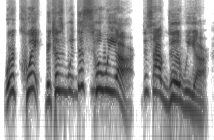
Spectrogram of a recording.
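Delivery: ordinary talk, nothing marked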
